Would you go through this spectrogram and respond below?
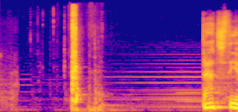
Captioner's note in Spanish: La cinta se detiene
